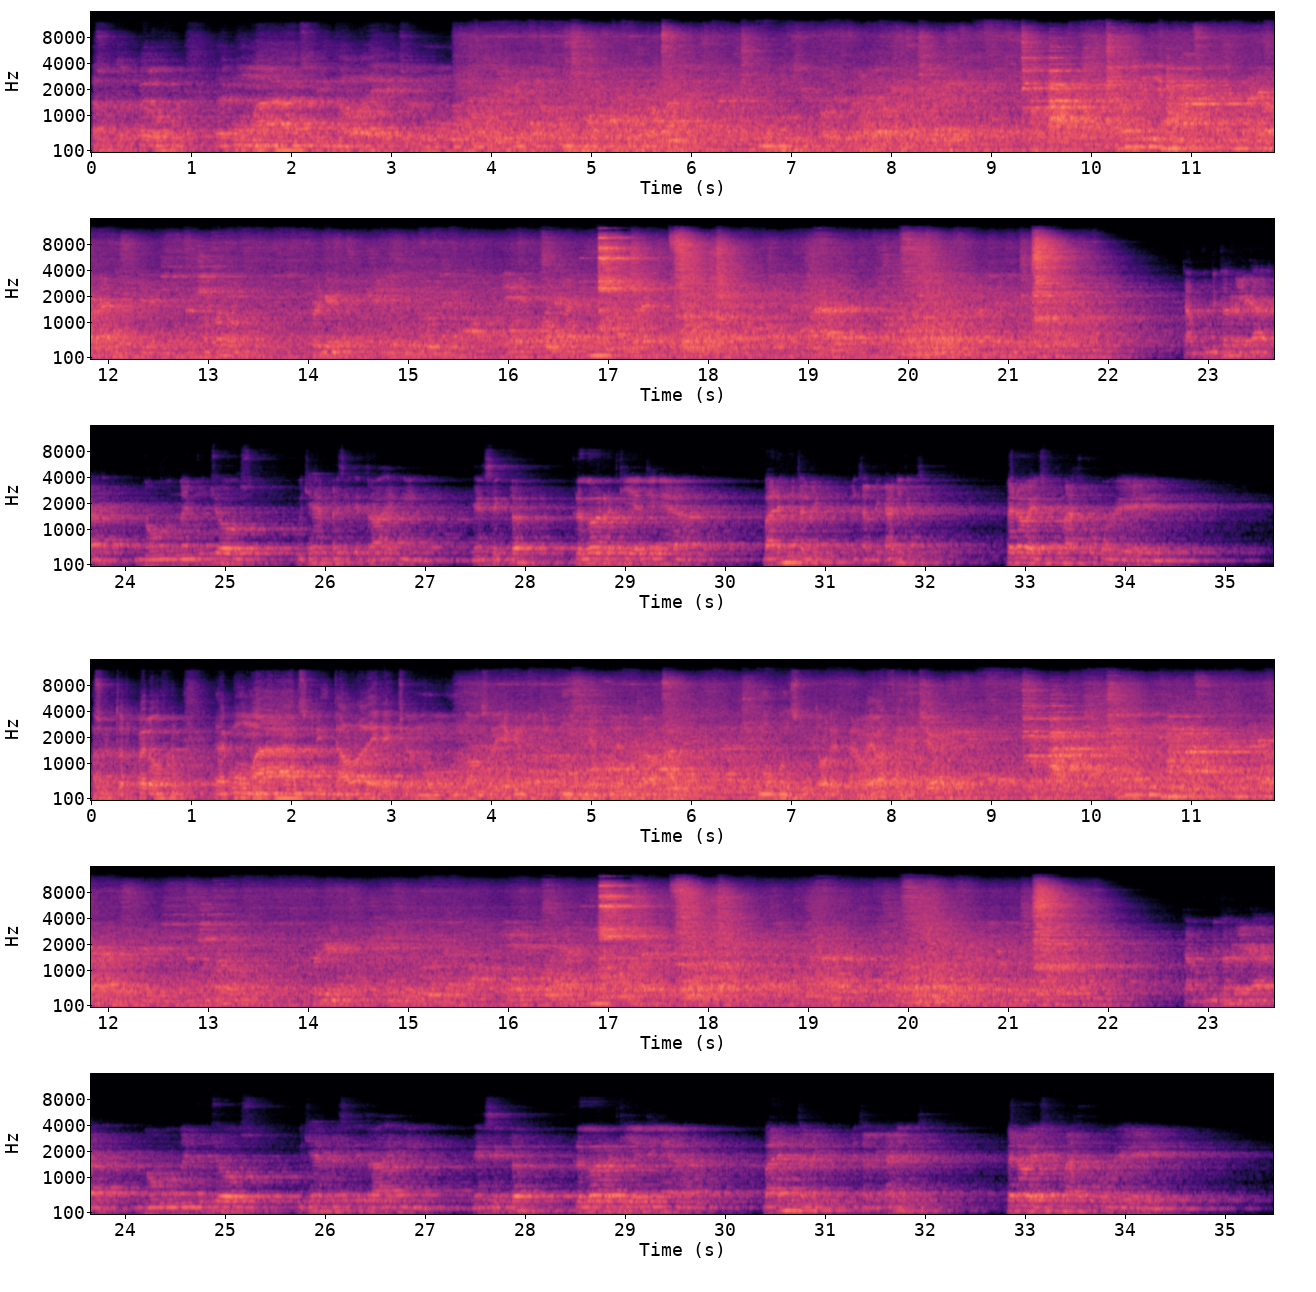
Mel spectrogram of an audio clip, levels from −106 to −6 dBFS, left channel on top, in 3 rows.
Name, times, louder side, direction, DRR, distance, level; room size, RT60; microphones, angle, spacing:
voice 1, 0.0-8.7, right 2 dB, 55° right, 0 dB, 0.4 m, -36 dB
sound 1, 3.6-21.9, left 1 dB, 45° left, 0.7 m, -35 dB
voice 2, 10.2-13.4 14.0-15.2 15.9-18.2 18.8-19.6 20.3-21.6 22.7-25.2 25.7-27.0 27.4-28.1 28.5-29.8 30.4-31.0 31.3-31.9 32.8-34.4, left 1 dB, 25° left, -1 dB, 0.3 m, -40 dB
3.6 x 2.4 x 4.1 m, 2.8 s
head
